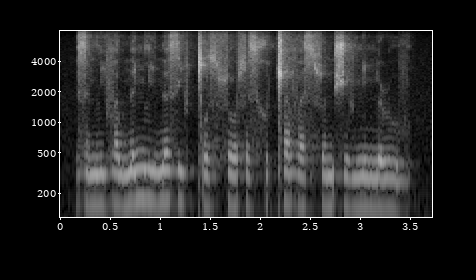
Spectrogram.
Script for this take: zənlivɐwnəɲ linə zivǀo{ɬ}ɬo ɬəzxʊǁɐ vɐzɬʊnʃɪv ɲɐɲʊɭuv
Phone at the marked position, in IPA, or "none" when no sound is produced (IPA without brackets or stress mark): z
